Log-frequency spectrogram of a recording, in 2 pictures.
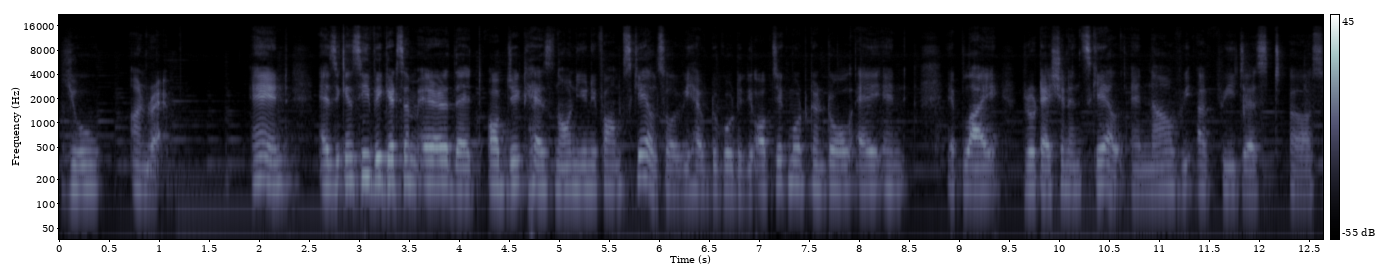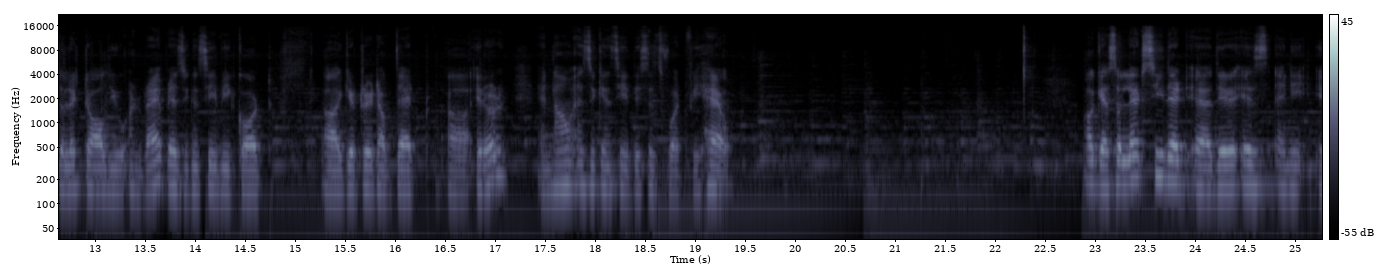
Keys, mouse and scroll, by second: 0.0 u, 0.9 click, 6.7 Tab, 8.1 ctrl+a, 10.1 click, 11.7 Tab, 12.3-13.0 typing, 13.3 click, 14.6 scroll up 1, 16.5 scroll down 1, 16.7 middle click, 17.4-18.5 scroll up 1, 18.5 click, 19.1 middle click, 19.5 scroll up 1, 19.9-21.5 middle drag, 21.2 scroll up 1, 22.3-23.2 middle click, 23.4 click, 23.8-25.1 scroll down 1, 25.1 middle click.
